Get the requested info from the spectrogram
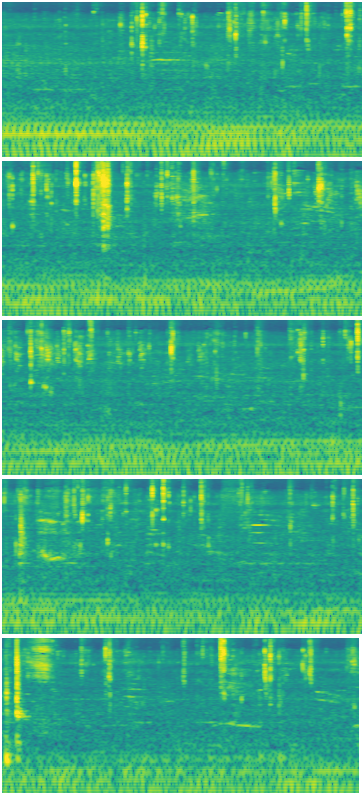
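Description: Several people eating close to the microphone: chewing, biting and crunching vegetables and grilled chicken, with many small scattered clicks and a couple of sharper clicks about five and a half and eighteen seconds in, over a steady low rumble.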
